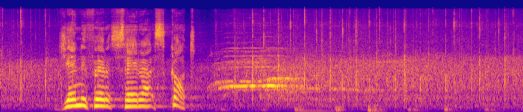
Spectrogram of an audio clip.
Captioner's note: audience applauding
